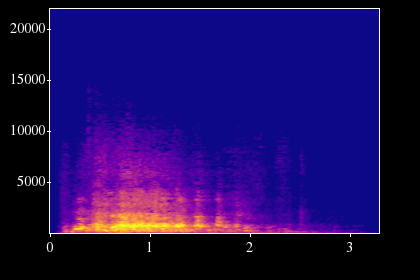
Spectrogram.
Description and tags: LaughLaugh in medium theatreRecorded with MD and Sony mic, above the people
